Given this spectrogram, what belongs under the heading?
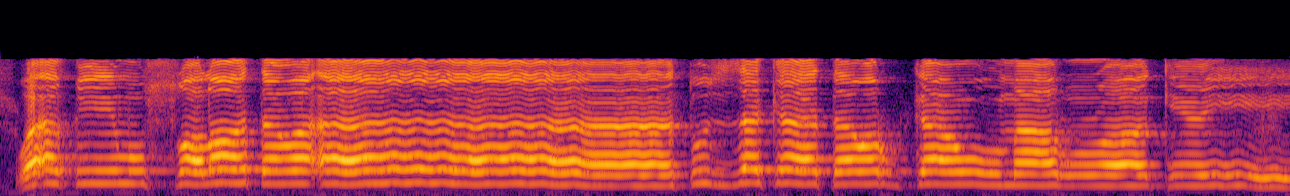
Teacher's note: أشبع المد بدل لورش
